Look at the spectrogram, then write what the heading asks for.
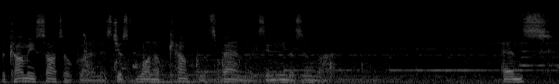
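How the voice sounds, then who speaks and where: Game clan head, young male, played by a man: gentle, formal, measured, lowish voice, loud music underneath. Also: natural voice. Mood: composed, solemn. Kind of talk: scripted game character acting.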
